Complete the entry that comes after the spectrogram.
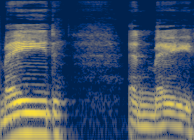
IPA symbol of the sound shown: ei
